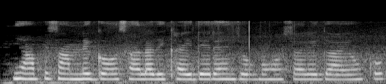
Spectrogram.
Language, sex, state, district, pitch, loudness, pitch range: Hindi, female, Chhattisgarh, Raipur, 240 Hz, -13 LUFS, 235-250 Hz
